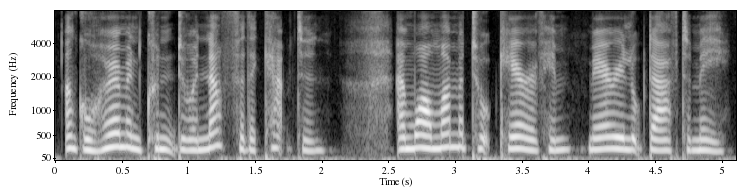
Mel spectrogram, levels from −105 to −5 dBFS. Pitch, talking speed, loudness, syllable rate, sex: 225 Hz, 225 wpm, -18 LUFS, 6.4 syllables/s, female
